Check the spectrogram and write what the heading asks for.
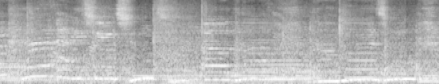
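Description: A woman singing a Mandarin pop song into a microphone, with steady acoustic guitar accompaniment.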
